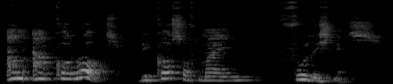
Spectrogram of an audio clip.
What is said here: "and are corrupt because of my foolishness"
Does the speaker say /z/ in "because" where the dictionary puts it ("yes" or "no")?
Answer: no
